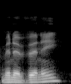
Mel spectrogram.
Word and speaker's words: Minervini: already kind of mentioned, Mark, how do I pronounce his last name? Minervini? Mark Minervini?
